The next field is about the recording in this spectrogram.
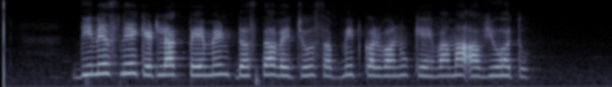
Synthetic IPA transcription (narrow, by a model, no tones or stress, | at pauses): d̪inesnekeʈlak̚pemẽɳʈ̚d̪əst̪aʋed͡ʒosəbmiʈkəɾʋanũkɛɦʋamãʔaʋjũɦət̪ũ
